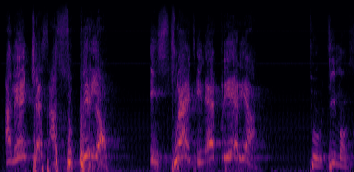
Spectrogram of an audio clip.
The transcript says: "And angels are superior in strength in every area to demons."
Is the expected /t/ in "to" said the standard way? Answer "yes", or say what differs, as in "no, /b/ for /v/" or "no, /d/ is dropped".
yes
